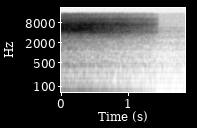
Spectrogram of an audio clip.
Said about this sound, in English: We're going to breathe in through our nose for 5 seconds and out through our mouths for 5 seconds, okay? Okay. In.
